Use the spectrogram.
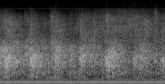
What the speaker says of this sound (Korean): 잘 다녀올 수 있도록 여러분들 격려와 사랑의 박수를 좀 쳐주시면 감사하겠습니다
